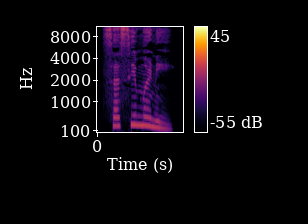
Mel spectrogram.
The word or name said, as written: ಸೂಸುಮಣ್ಣು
